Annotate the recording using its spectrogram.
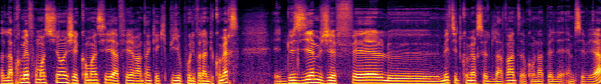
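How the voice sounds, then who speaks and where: Speaking at a moderate pace with a Guinean accent, a man keeps a medium pitch and fairly even intonation. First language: Susu (speaking French). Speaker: retail worker. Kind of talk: street interview. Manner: hesitant, with fillers.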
